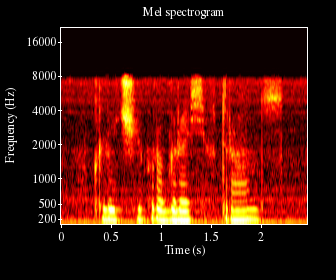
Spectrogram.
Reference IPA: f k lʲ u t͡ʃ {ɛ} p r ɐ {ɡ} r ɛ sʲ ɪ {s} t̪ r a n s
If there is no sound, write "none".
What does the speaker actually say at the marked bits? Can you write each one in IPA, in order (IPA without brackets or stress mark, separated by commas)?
i, ɡ, f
